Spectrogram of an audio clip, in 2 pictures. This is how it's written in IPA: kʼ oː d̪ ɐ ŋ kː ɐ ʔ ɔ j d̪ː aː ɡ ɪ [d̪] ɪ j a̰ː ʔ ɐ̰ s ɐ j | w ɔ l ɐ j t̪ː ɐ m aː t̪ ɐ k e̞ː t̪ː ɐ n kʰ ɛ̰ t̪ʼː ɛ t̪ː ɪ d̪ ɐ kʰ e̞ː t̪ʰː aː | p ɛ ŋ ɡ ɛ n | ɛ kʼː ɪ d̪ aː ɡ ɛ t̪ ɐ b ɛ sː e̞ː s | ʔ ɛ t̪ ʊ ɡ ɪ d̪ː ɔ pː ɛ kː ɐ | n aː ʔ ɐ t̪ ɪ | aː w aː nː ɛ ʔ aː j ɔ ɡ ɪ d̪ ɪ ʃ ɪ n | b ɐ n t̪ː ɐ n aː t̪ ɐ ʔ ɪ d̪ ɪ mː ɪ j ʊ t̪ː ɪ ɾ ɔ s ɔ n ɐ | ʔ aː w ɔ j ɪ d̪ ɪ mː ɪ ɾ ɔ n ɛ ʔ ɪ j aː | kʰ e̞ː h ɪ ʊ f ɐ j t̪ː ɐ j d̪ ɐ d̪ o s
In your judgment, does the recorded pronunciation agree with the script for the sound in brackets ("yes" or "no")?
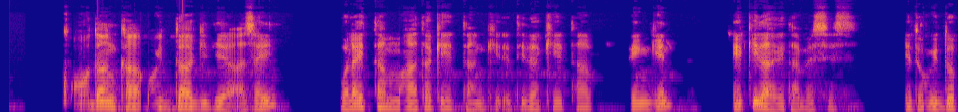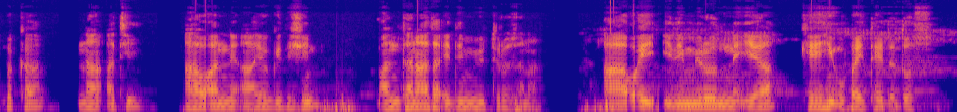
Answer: yes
